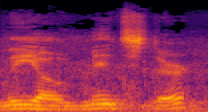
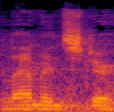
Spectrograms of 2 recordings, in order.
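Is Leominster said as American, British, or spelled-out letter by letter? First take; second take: spelled-out; American. First: The name is sounded out syllable by syllable. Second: The name is said in the American way. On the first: It is said this way to provoke corrections. The speaker calls it wrong. "I just love saying it just to hear people tell me how to properly pronounce Leominster" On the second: This is how locals in the States say it. The speaker calls it right. "we pronounce it Leominster here in the States"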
